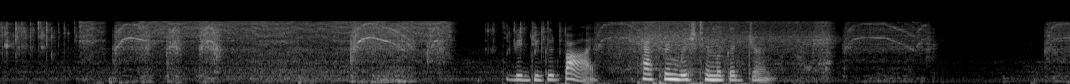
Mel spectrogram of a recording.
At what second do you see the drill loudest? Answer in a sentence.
The volume of the drill peaks at 4 seconds.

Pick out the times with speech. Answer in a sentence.
The speech can be heard from 5.0 to 7.7 s.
